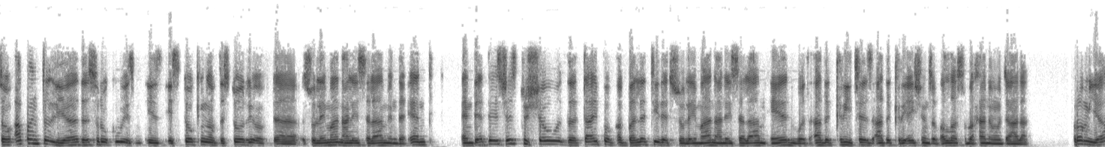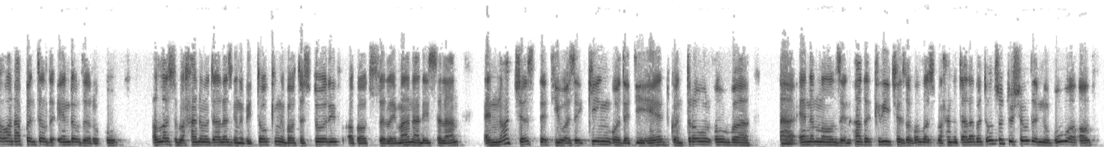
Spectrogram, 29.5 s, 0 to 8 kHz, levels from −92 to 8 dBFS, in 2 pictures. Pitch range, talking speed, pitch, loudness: 120-150 Hz, 210 wpm, 135 Hz, -18 LUFS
